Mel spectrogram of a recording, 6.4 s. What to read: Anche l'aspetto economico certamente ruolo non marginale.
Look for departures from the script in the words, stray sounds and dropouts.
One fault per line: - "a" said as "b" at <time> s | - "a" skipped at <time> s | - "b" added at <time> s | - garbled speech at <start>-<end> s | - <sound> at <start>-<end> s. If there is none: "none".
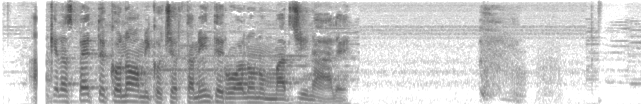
- dropout at 0.4-0.5 s
- cough at 4.8-5.7 s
